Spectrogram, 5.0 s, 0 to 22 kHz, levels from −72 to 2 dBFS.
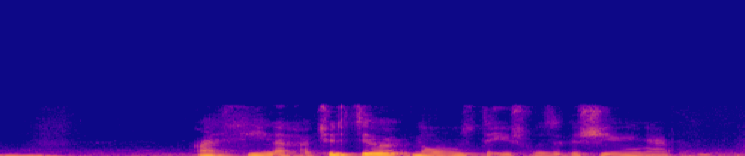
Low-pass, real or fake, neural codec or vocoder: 7.2 kHz; fake; codec, 24 kHz, 0.9 kbps, WavTokenizer, medium music audio release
